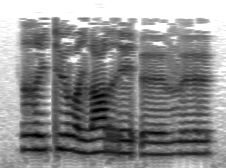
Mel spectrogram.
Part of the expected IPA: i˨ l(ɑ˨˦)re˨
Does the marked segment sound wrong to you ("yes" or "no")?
yes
